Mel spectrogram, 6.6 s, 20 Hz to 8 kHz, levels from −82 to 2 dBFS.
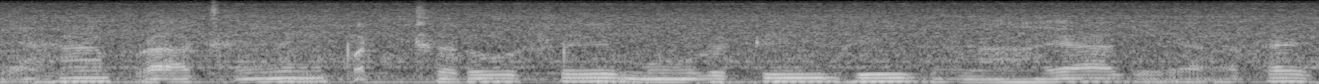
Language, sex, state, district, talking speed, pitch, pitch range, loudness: Hindi, male, Madhya Pradesh, Umaria, 80 wpm, 115 Hz, 105-125 Hz, -18 LUFS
